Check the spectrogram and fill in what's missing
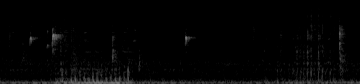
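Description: Java sparrow giving three brief, high, thin chip notes, two close together and one a second later, over low indoor rumble and soft rustling.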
